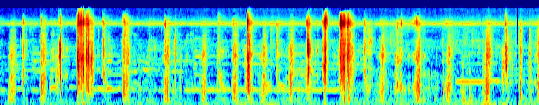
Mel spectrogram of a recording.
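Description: Crisp crunching as raw green vegetables are bitten and chewed, an irregular run of sharp crunches several times a second, the loudest a little after one second in and around three to four and a half seconds in. A faint steady high-pitched tone sits behind it.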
